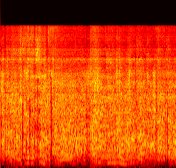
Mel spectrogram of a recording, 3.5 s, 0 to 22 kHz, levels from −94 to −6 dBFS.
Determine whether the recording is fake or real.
fake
